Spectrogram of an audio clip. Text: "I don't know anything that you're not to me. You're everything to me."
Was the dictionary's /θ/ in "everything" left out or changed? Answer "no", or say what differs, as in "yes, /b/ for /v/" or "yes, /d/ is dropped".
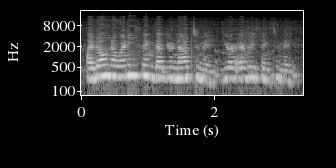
no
